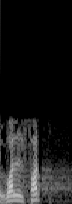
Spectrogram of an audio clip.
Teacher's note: اسی طرح آگے والفتح اب وقف کریں گے، آخر میں حا ہے، حا ساکن کریں گے، اور حا کی آواز پر جو ہے وہ سانس اور آواز دونوں توڑ دیں گے، یعنی حا کی آواز واضح ہوگی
